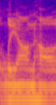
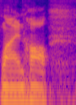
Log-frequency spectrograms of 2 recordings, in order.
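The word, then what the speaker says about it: Lyon Hall: And many people do pronounce it Lion Hall until they realize it's Lion Hall.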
